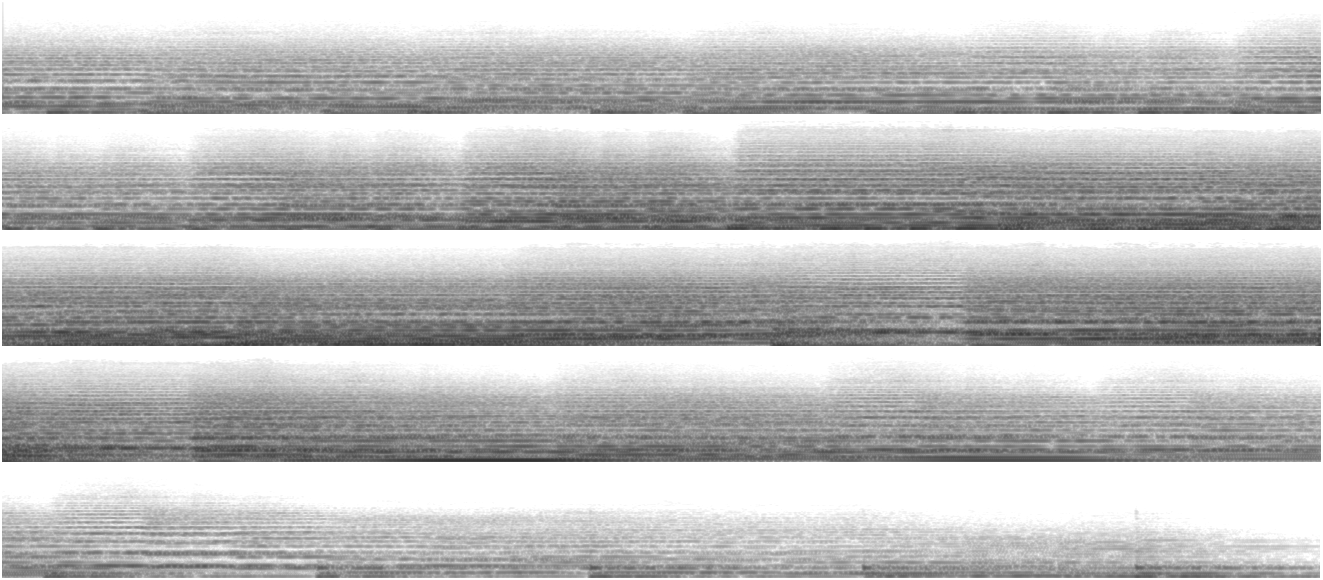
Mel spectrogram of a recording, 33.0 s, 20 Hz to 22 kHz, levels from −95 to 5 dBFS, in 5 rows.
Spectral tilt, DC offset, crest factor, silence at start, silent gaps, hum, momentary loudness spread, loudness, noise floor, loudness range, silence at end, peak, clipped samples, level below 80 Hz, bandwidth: -7.5 dB/octave; under 0.1%; 16 dB; 0 s; none; none; 18 LU; -26 LUFS; -47 dBFS; 17 LU; 0.05 s; -10 dBFS; under 0.1%; -38 dBFS; 8.8 kHz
